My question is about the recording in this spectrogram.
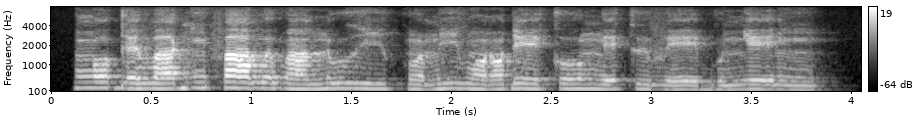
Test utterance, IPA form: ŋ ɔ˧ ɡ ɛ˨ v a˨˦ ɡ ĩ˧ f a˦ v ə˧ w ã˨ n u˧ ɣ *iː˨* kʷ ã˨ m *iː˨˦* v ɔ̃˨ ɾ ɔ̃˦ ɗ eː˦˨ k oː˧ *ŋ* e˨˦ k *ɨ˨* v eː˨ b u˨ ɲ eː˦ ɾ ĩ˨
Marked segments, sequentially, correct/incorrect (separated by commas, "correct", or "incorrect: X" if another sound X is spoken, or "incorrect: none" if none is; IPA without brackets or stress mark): correct, incorrect: iː˦, correct, correct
